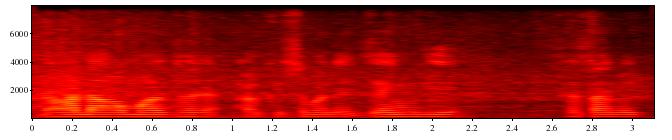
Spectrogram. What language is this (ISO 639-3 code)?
asm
